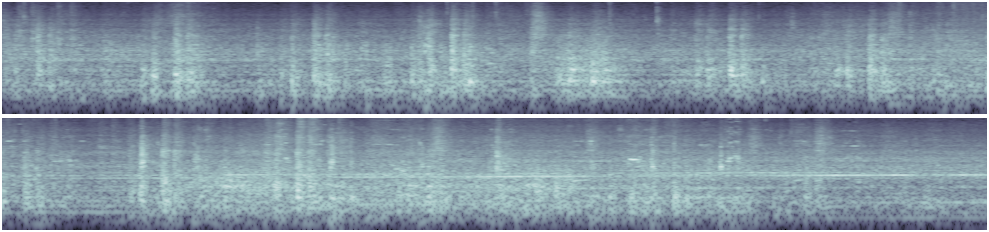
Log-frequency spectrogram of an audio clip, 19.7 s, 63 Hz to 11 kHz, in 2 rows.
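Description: JR East E231 series commuter train running, heard from inside its motor car: wheels clacking over rail joints with a steady rumble. Past the middle a steady motor whine comes in and holds.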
